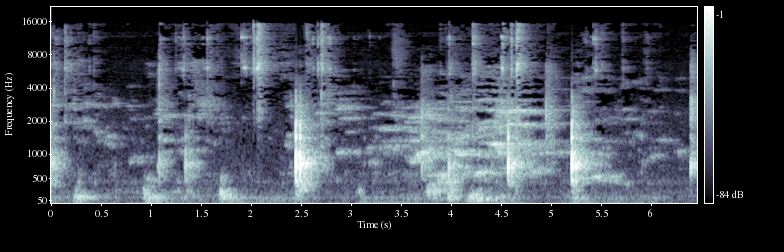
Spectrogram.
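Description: Rolling pin rolling and knocking on a round stone rolling board as puri dough is rolled out, with glass bangles clinking; a few sharp clicks stand out about two and a half, four and a half and five seconds in.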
